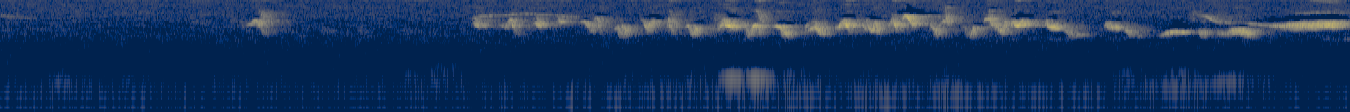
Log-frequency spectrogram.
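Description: A songbird singing: one short chirp about a second in, then a fast, jumbled run of short high notes that ends on a rising note.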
